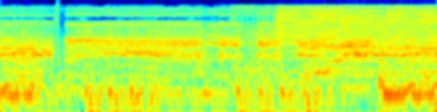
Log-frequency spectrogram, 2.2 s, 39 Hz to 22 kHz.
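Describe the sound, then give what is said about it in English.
A harsh, loud character scream from the 1989 arcade game Final Fight rings out, gritty and compressed, with a second shout near the end over a dense, noisy backdrop. “I hope you got the screams in there.”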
